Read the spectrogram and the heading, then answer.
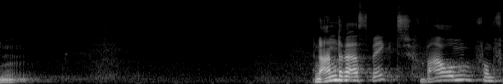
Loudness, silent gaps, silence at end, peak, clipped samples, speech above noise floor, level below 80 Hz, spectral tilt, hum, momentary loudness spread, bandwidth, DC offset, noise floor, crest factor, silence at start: -25 LUFS; none; 0 s; -6 dBFS; under 0.1%; 39 dB; -68 dBFS; -7 dB/octave; none; 18 LU; 12.5 kHz; under 0.1%; -62 dBFS; 22 dB; 0 s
